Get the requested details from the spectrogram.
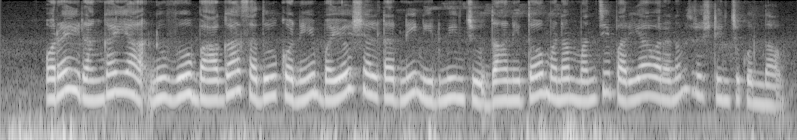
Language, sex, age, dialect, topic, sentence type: Telugu, female, 25-30, Telangana, agriculture, statement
